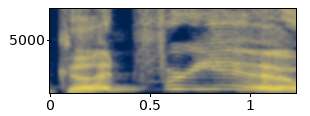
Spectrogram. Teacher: It is quite pronounced to be like, "Good for you." We're drawing out the words when we're sarcastic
